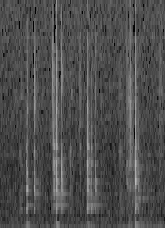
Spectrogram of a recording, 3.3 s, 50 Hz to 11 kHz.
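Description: Long false nails tap quickly on a hand-sized, hollow half-coconut kalimba, striking its painted wooden rim and the brown coconut shell underside. About nine light, clicky taps come in small clusters, each giving a brief hollow knock with a faint ring near 270 Hz and bright overtones. Each tap dies away almost at once over a quiet background.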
